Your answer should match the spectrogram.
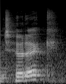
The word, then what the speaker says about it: Tudyk: Tudyk. Alan Tudyk.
